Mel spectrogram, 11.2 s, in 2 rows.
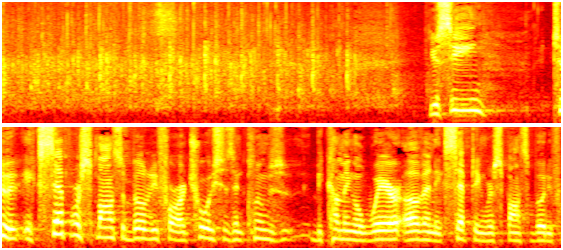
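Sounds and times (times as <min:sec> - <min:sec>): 
audience hand clapping: 0:00.0 - 0:04.3
speech: 0:04.3 - 0:05.0, 0:05.6 - 0:11.1.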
